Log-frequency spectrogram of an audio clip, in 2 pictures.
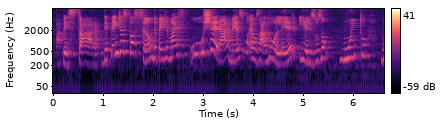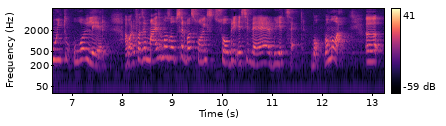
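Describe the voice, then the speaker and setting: A young woman with a Brazilian Portuguese accent, teaching a casual online language lesson in a chatty, explanatory way that slows down to model words for practice. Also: a little high, a bit bright. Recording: roomy echo, faint background noise.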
